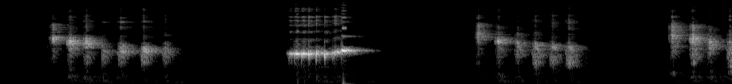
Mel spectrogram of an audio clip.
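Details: A one-year-old pet African grey parrot, recently rehomed, mimicking sounds: groups of descending chirpy notes alternate with a steady rising whistle, four bursts separated by short pauses indoors.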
